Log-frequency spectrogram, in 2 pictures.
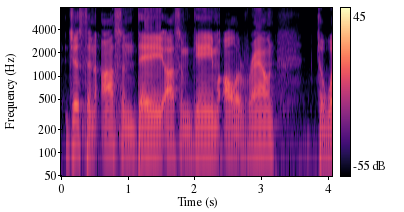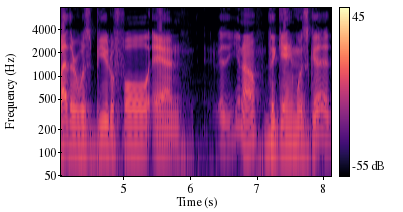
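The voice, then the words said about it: Voice a bit deeper than usual. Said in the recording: “my voice sounds like it is a little bit deeper”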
